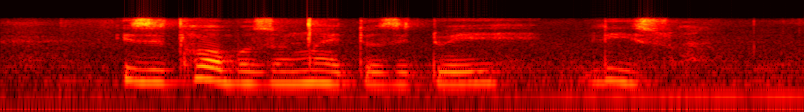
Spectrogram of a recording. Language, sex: Xhosa, female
